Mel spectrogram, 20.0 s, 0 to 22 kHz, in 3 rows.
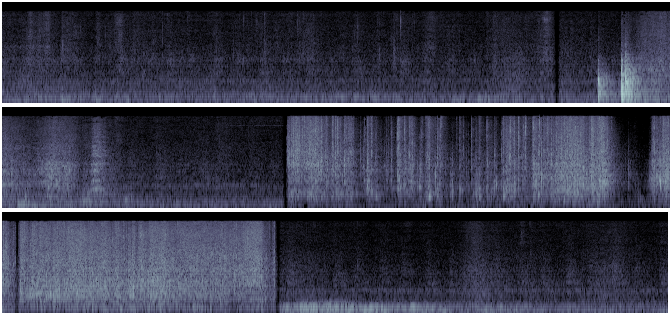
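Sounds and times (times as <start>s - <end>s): parchment paper crinkling: 9.5s - 16.1s.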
